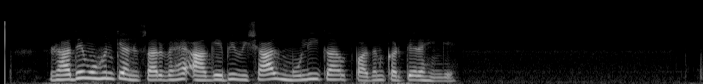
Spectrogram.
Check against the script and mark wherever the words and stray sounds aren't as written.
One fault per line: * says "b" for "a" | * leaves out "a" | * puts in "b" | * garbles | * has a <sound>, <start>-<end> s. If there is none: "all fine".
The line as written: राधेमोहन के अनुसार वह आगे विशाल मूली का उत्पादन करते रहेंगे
* puts in "भी"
